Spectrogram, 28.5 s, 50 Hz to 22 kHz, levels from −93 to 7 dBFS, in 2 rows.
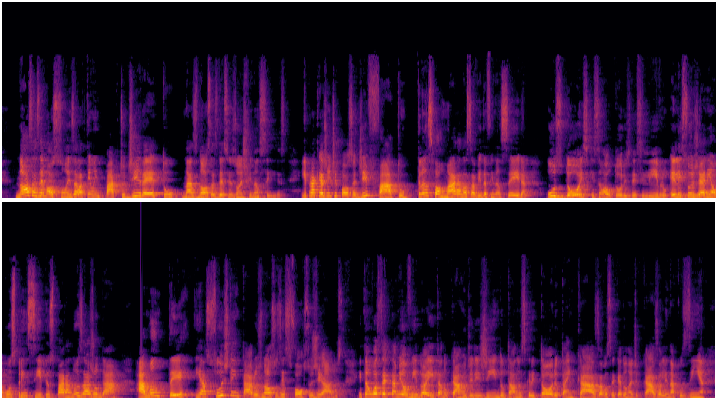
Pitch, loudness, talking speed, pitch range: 245 Hz, -21 LUFS, 155 wpm, 205-300 Hz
